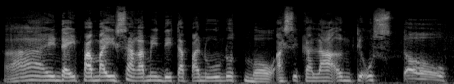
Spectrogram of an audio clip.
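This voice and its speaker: A woman's voice: on the low side, moderate pace, vocal fry, fairly bright tone, dry recording. A woman playing a no-nonsense middle-aged wife and mother, chiding and arguing in a radio drama. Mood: scolding. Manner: chiding, argumentative.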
